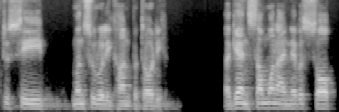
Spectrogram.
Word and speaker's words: Pataudi: How do you pronounce the name again? Tiger Pataudi.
